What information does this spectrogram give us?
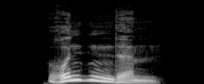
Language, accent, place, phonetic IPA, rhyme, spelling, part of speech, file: German, Germany, Berlin, [ˈʁʊndn̩dəm], -ʊndn̩dəm, rundendem, adjective, De-rundendem.ogg
- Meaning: strong dative masculine/neuter singular of rundend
